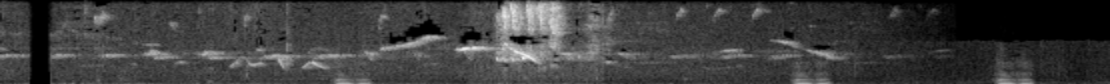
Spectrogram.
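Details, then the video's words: Low, resonant grunting booms from a southern ground hornbill, three short double-pulsed notes spaced unevenly, with bright twittering and whistled notes of smaller birds above and a soft rural hum. "Bird funny, nice sound ,southern ground hornbill"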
